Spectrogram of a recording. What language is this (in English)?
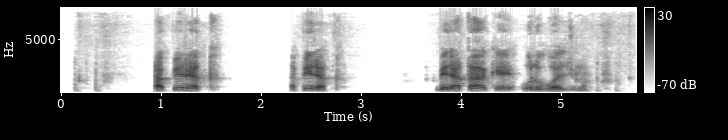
Burushaski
